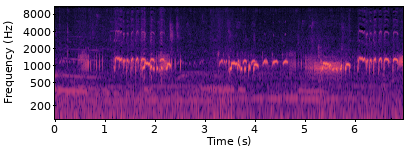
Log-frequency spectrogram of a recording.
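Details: Song of local and crossbred zebra doves played to start other doves singing: several separate phrases of bright, quickly repeated hooked coos, some overlapping, with softer cooing between them and faint background hiss.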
